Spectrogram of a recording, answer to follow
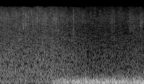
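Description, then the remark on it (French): Steady rain hisses across the whole clip while a deep rumble of thunder swells in about halfway through and keeps rolling to the end. No voices are present. “La pluie, c'est le calvaire pour les motocyclistes et les piétons sur les grandes artères et dans les ruelles.”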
